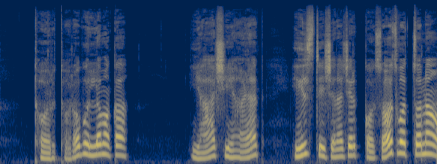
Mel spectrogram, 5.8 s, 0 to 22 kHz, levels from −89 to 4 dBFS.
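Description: No technical faults can be heard in the signal at any point in this recording of speech.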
